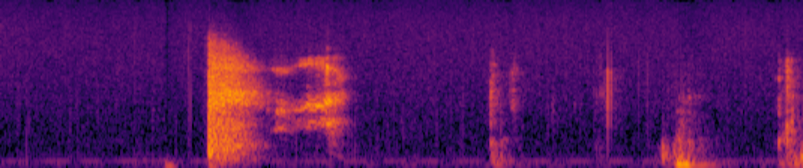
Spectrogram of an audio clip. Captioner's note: gun shot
